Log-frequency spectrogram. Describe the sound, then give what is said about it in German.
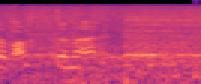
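Rushing seawater pours into a boat in high seas, a brief hissing wash of water under a voice. “Hier kommt ganz schön viel Wasser rein.”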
